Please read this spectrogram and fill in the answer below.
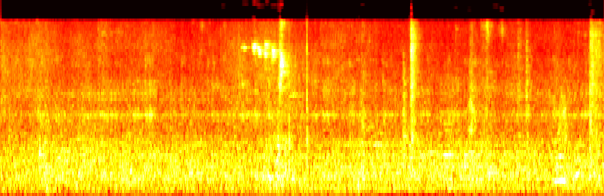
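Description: Steady hum of a shop's refrigerated meat display case and general shop noise, with a few faint clicks and a brief high squeak about two and a half seconds in.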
